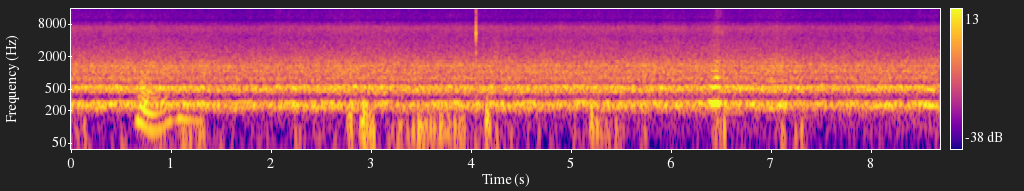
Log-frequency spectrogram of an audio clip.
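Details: During the splitting of a beehive in Nepal, many honey bees give a steady, low droning hum throughout, with a couple of brief sharp taps partway through.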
